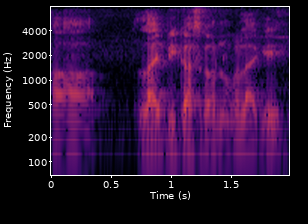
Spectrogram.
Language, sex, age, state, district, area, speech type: Nepali, male, 18-30, West Bengal, Darjeeling, rural, spontaneous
